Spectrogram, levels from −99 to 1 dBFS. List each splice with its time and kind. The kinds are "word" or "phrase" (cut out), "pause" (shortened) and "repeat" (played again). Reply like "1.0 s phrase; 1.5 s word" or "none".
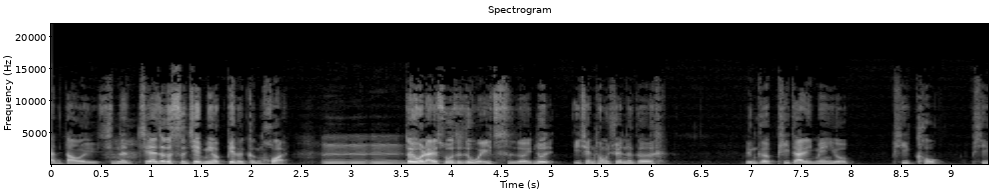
none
